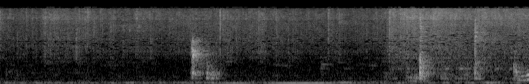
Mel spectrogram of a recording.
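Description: Onions frying in a pan with cumin and garlic for a Hindi-style matar nimona, a steady broadband sizzle with a few scraping stirs of a spoon, close and alone without any talk.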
